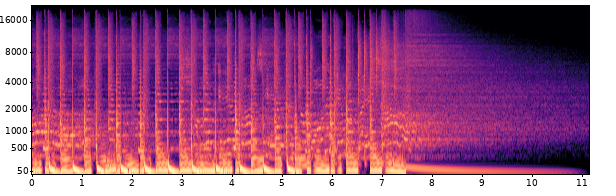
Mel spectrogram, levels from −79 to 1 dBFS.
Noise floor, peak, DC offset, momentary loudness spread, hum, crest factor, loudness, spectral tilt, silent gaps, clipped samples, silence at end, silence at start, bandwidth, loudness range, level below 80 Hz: -41 dBFS; 0 dBFS; under 0.1%; 15 LU; none; 8 dB; -10 LUFS; -5 dB/octave; none; under 0.1%; 1.2 s; 0 s; 19.5 kHz; 11 LU; -10 dBFS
